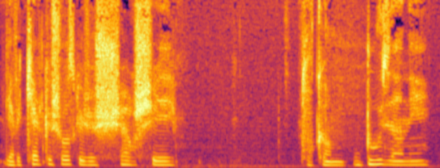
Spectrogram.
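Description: Woman, lowish voice, foreign accent in French, second-language speaker, halting, searching for words, interview answers. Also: flat delivery, slightly rough. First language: not French, speaks French as a second language. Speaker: musician, singer and poet.

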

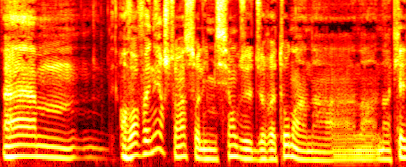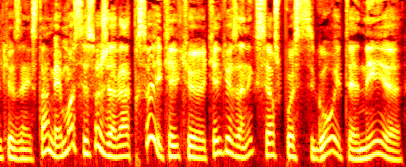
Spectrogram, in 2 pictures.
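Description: A man's voice: mid-range voice, lively intonation, fast talker, vocal fry, no room sound. Chatty Québécois man, dry close sound. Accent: Québécois French. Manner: rambling, hesitant, many restarts. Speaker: podcast host. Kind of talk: casual commentary.

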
